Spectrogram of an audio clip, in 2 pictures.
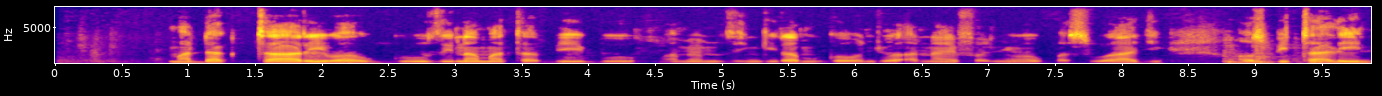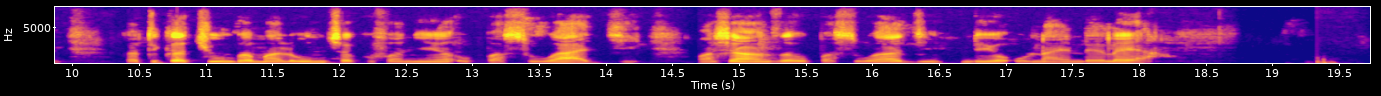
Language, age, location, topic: Swahili, 36-49, Nakuru, health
